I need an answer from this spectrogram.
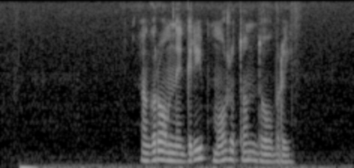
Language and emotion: Russian, neutral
